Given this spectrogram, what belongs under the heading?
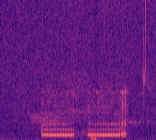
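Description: An unanswered phone call rings twice through a handset, two clean electronic ring tones about half a second long separated by a short gap, close and clear over faint background noise.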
